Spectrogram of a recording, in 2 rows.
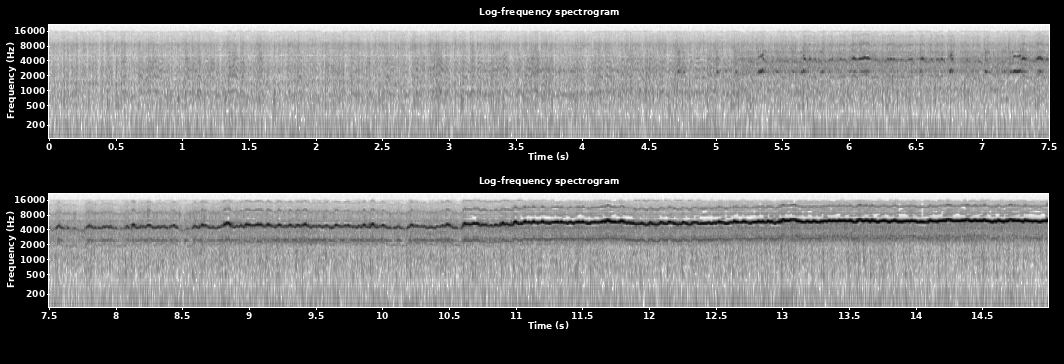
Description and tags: Recording of a tea kettle whistle.
Created using an HDR sound recorder from MSU.
Recorded 2014-09-13.
Edited using Audacity.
